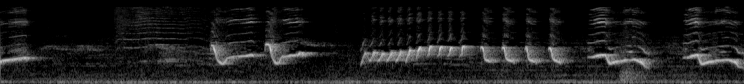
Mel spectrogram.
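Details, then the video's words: A babbler, described as all black, delivers a rich song of rising whistles, repeated downslurred notes in quick succession, and harsh, buzzy overtones, with a constant low hum in the background. "birds Timaliidae singing"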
